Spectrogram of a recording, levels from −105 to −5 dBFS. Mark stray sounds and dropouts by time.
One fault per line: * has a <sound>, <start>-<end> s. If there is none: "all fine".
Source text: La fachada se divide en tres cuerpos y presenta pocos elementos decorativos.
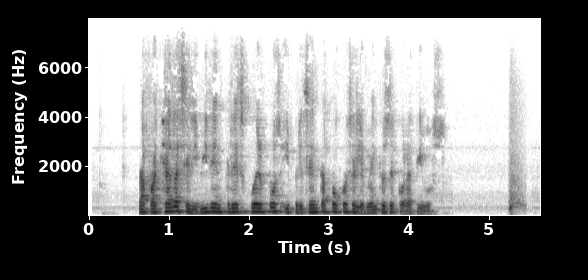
* has a whoosh, 5.2-5.5 s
